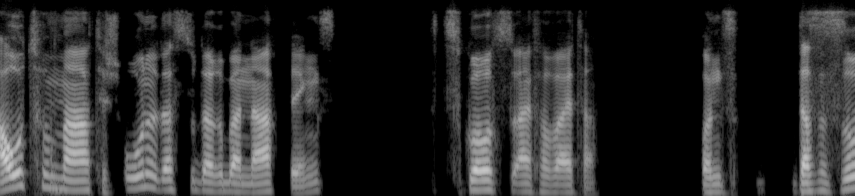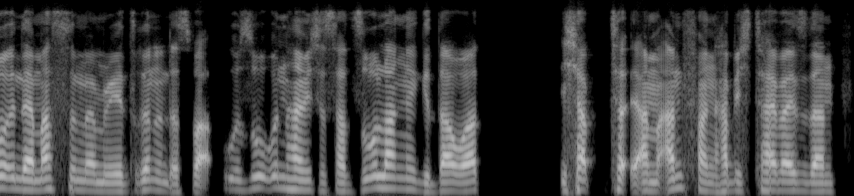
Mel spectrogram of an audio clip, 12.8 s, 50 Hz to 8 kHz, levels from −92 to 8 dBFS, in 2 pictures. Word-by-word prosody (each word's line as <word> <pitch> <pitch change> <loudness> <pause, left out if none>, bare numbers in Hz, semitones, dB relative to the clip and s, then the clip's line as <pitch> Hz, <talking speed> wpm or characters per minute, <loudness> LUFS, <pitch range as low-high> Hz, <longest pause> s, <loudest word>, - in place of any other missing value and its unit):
automatisch, 155 -8 +4
ohne 180 +3 -3
dass 150 -1 -3
du 145 - -16
darüber 130 -2 0
nachdenkst, 120 0 -1 0.9
scrollst 145 0 +1
du - - -6
einfach 125 -1 -3
weiter. 115 -7 -3 0.8
Und 115 0 -5 0.4
das 125 0 +3
ist 135 -3 -9
so 170 +4 +2
in 165 -1 -3
der 150 -1 +7
muscle 155 +1 0
memory 130 -2 -1
drin 145 +4 -4
und 135 - -9
das 120 0 -6
war - - +3
u 155 - -11
so 170 +4 -5
unheimlich. 155 -5 0
Das 130 - -11
hat 125 -2 -2
so 160 +4 -2
lange 170 -4 +2
gedauert. 130 +3 +3 0.6
Ich - - -4
habe - - +4
t - - +2
am 135 0 +4
Anfang 145 -6 +1
habe 135 +1 -1
ich 130 - -11
teilweise 140 -1 +2
dann 125 0 +2
140 Hz, 185 wpm, -25 LUFS, 125-155 Hz, 0.9 s, der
